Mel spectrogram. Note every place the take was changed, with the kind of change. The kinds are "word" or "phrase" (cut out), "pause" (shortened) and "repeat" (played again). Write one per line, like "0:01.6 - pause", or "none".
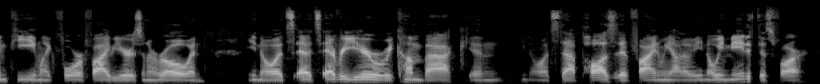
0:02.4 - word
